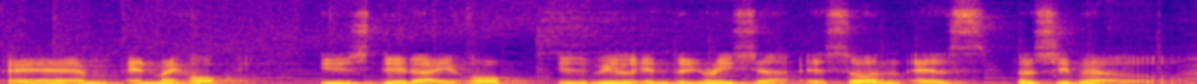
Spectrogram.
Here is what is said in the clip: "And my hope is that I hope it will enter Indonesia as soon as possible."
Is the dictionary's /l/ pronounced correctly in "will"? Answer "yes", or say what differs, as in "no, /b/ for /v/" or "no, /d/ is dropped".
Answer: yes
